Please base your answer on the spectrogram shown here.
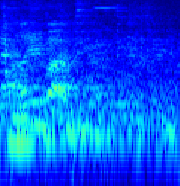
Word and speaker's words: Bielema: We've got Brett, is it Bielema? How do you pronounce that? Bielema.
